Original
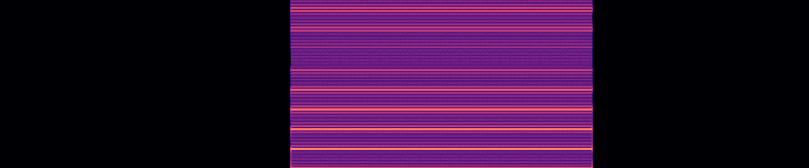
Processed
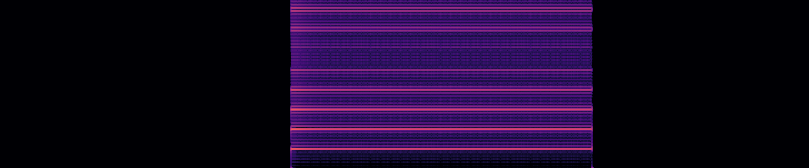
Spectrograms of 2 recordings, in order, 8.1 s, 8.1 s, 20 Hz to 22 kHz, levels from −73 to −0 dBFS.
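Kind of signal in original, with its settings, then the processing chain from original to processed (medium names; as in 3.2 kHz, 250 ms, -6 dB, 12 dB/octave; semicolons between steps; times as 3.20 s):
pulse 2.57 kHz, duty 17% -15 dBFS 3.01 s
high-pass 51 Hz; reverb removal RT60 1.3 s; amplifier tone stack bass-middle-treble 5-5-5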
